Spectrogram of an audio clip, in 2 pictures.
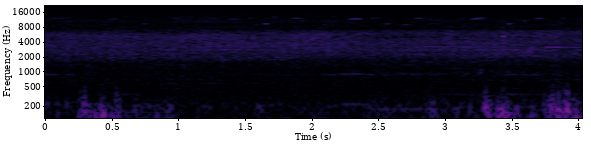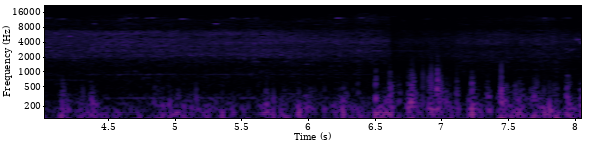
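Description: Wind buffeting the microphone in irregular low rumbling gusts, softer at first and growing louder and denser about three seconds in.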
